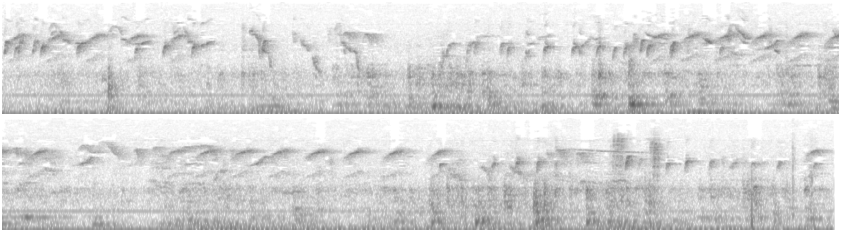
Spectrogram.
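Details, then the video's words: Grey-headed goldfinches (Carduelis caniceps) chattering in a long run of quick, evenly spaced high twitters and chirps from multiple birds, with soft low rumble and hum beneath. "Grey-headed Goldfinch. Седоголовые щеглы"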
